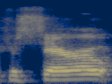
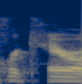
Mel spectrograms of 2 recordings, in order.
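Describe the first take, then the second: First: The middle consonant is an s sound. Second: The middle consonant is a k sound. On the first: "the two different ways people try to pronounce it" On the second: "the two different ways people try to pronounce it"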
